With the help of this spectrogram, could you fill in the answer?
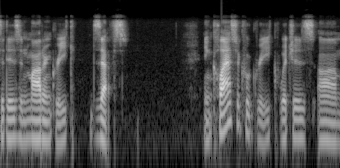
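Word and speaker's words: Ζευς: And Zeus would be pronounced Zephs.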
